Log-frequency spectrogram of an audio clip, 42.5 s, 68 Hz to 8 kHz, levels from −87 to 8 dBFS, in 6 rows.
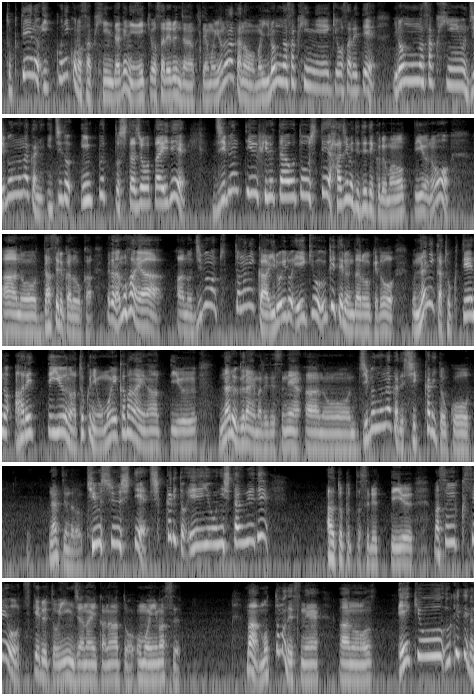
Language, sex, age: Japanese, male, 30-49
